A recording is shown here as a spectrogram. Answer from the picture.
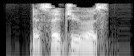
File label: "deciduous", english; adjectives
